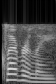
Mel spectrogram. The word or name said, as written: cleverly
